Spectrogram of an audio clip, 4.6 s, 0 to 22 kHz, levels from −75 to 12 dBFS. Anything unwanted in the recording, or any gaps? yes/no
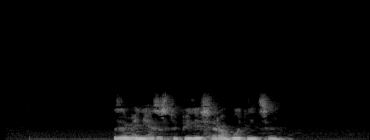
no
